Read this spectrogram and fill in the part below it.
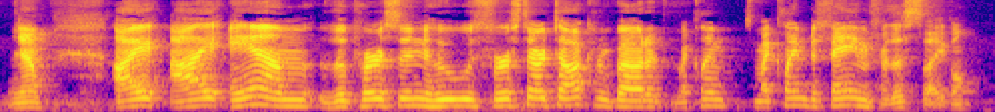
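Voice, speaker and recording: A man hosting a casual morning show chat, excitable and quick to laugh. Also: high voice, slight background noise. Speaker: host.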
